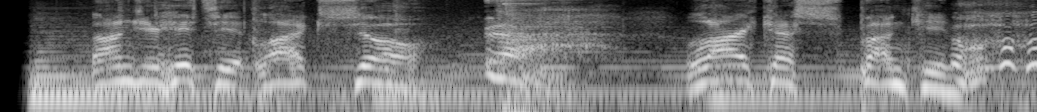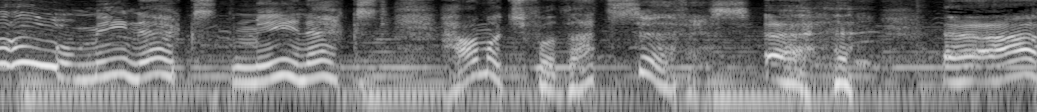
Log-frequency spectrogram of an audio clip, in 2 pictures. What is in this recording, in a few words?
AD Gaming; reel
